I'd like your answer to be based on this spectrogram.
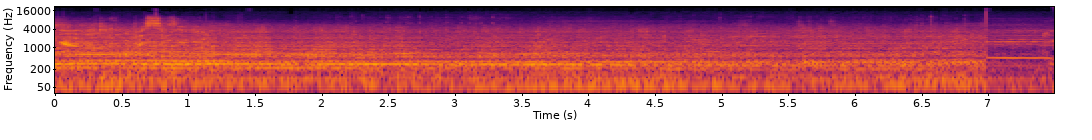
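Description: Douglas DC-3 and Beechcraft 18 piston-engine aircraft fly past at an air show, their many cylinders producing a loud, continuous throbbing drone that fades slightly before cutting off near the end.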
